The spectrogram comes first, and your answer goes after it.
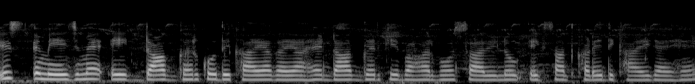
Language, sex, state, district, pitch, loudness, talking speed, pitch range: Hindi, female, Bihar, Saharsa, 215 Hz, -26 LUFS, 190 wpm, 210-230 Hz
